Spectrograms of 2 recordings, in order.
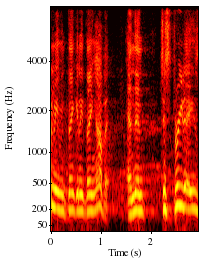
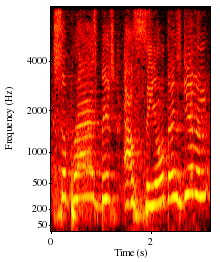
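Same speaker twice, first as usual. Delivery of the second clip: gleeful taunt; 12 semitones higher, slower than usual. Acted. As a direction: shout the gotcha at her. Taunting punchline, shouted.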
